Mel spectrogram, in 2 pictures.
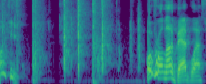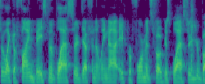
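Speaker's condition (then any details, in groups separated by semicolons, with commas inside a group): No condition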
